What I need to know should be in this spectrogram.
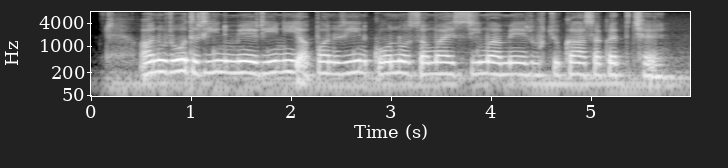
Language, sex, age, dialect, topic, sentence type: Maithili, male, 18-24, Southern/Standard, banking, statement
